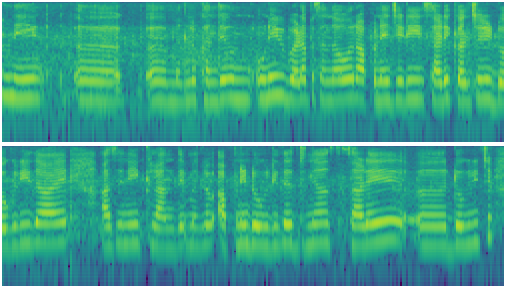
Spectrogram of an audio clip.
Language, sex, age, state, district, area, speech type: Dogri, female, 18-30, Jammu and Kashmir, Reasi, rural, spontaneous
